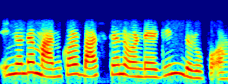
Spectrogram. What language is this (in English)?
Santali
